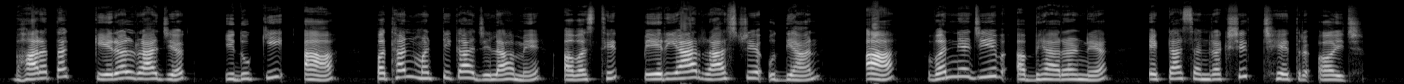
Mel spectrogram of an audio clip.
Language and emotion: Maithili, neutral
